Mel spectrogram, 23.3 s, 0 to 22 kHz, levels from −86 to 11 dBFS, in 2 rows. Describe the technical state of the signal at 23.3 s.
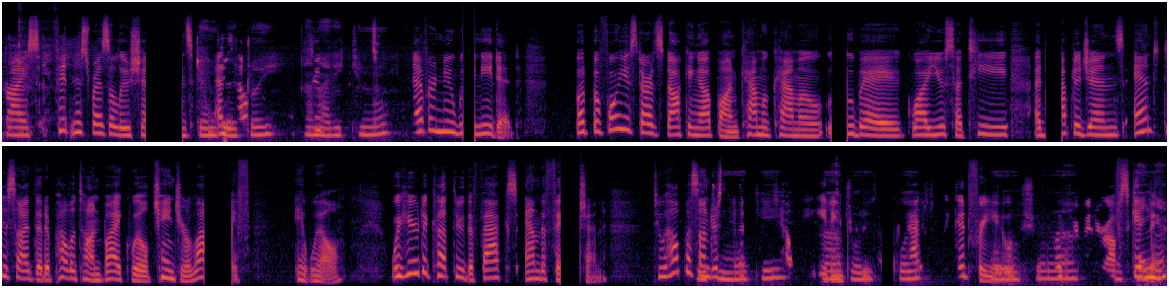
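At 23.3 s the speech is hit by speech suppressed in double talk, from 23.25 to 23.30 s, about 50 ms. The level ducks deeply, around 30 dB, likely because the echo canceller could not separate this side's talker from the loudspeaker echo of the far side and turned both down.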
